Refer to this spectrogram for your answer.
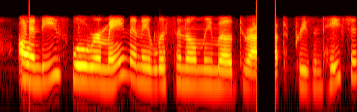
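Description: A woman speaks at a very fast pace with ordinary pitch variation. The sound is dry with no echo, and the background is quiet. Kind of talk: scripted announcement. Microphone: phone line.

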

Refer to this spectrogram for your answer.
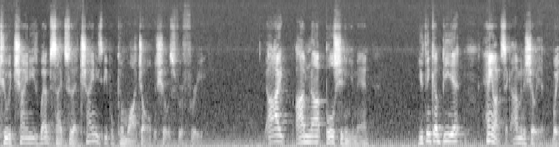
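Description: A man's bright, sharp voice with vocal fry, fairly quick pace and lively intonation, over light background noise. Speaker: comic phone-call skit. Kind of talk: acted phone conversation. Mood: defensive, exasperated, pleading. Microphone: webcam.

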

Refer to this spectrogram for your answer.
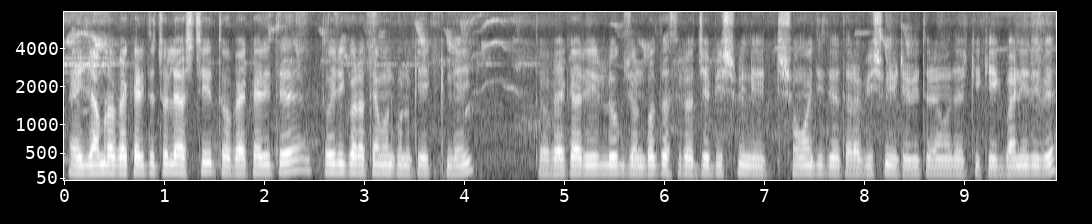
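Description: A man's fairly high-pitched, monotone, flat voice over noticeable background noise. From Bangladesh, Netrokona (Mymensingh). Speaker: vlogger. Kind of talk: casual vlog narration.

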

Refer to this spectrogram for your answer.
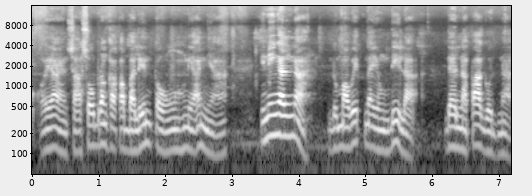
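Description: A man talks at a fairly slow pace in a dark, mellow tone. His pitch is medium with ordinary variation. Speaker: pet vlogger. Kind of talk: voice-over narration. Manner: halting; unscripted, hesitant.

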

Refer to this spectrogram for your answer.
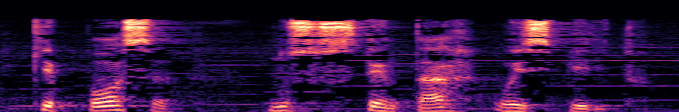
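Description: Over music in the background, a man speaks very slowly at a medium pitch, calm and solemn in tone yet lively in intonation. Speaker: reader interpreting a spiritist message received through a medium. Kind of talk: spiritual message reading, prayer moment. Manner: calm, solemn, measured.

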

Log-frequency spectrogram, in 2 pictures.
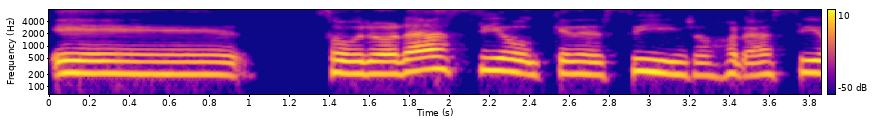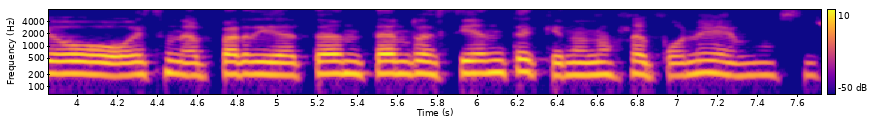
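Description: A woman speaks at a very slow pace in a monotone, flat intonation, her tone dark and mellow. The sound is dry with no echo, and the background is quiet. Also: medium pitch for a woman. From Argentina. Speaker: academic panelist. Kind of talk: academic talk. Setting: video call. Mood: reflective, somber tribute. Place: home room. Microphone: earbuds.

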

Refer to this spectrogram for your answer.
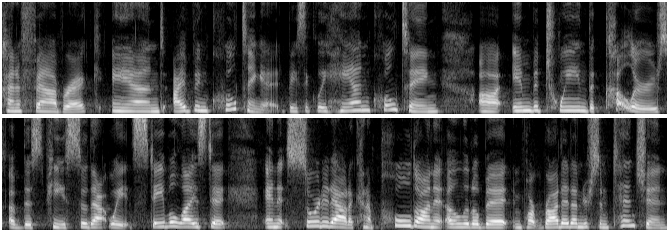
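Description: A woman's high voice with lively intonation at a moderate pace. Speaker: podcast host, quilting teacher. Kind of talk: casual vlog chat. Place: home room.

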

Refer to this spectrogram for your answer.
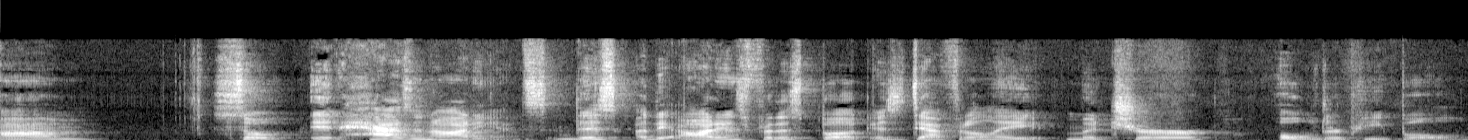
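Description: A man with a bright, sharp tone, ordinary pitch variation and a fairly slow pace. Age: 40s. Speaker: comics podcast host and artist; comics podcast host. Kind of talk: casual review monologue. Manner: casual, filler-heavy. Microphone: phone near.

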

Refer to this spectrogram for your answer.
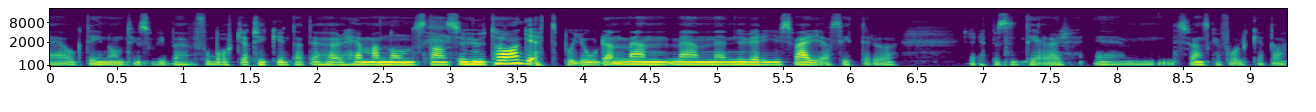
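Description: A woman with a very deep, low pitch and dark, mellow tone, talking at a very fast pace with fairly even intonation, dry sound with no echo over a quiet background. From Sweden, southern Stockholm. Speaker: member of parliament; politician interviewee. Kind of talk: political interview. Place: studio.

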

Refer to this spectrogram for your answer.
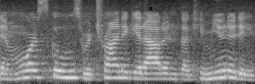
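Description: A woman's voice with ordinary pitch variation and light background noise. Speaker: mental health advocate; speaker. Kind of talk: public speech. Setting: stage with audience. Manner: passionate. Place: hall. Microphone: studio mic.

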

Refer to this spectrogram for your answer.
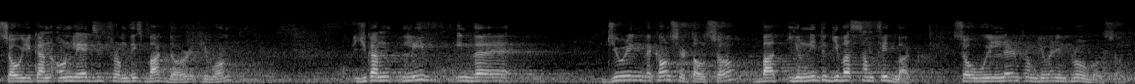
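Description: A man talks at a moderate pace with long, frequent pauses. Audible room echo and light background noise surround him. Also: ordinary pitch variation. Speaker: performance artist. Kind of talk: participatory live performance. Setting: live event with audience. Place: hall.

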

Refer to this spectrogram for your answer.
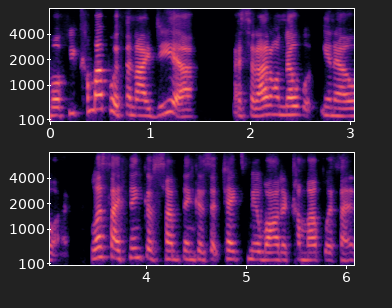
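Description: Over a quiet background, a woman speaks with ordinary pitch variation. Her tone is bright and sharp. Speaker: interview guest, teacher, video creator. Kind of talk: interview answer. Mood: relaxed, friendly.

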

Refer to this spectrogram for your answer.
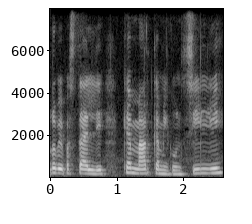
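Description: This is a woman's voice. Her pitch rises and falls in an ordinary way. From Sicily, Catania; Sicily. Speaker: art teacher, channel owner; art teacher. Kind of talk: live-stream Q&A lesson. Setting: live stream. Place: home room. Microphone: webcam.

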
